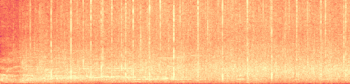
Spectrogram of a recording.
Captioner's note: applause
